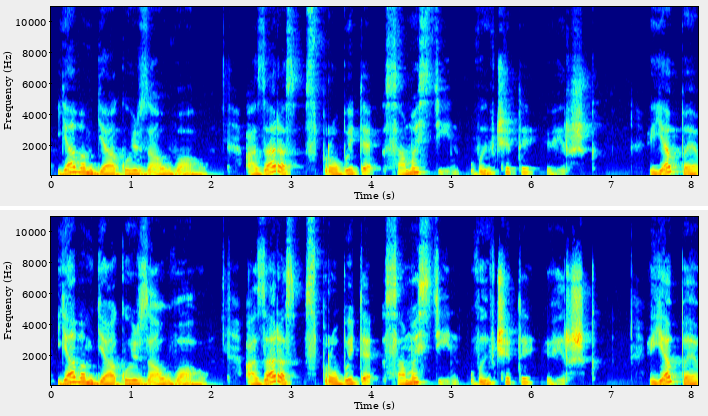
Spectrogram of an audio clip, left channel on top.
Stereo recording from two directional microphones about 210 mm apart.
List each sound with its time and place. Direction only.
0.1 s speech: 25° right (ahead or behind)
